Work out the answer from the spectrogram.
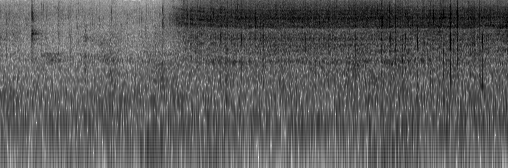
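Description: Hot oil in a cast-iron skillet sizzling as a shrimp is laid in with tongs. The hiss starts about two seconds in and stays steady, with a few light clicks of the tongs near the end.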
